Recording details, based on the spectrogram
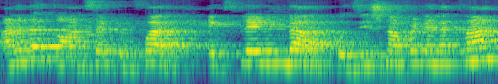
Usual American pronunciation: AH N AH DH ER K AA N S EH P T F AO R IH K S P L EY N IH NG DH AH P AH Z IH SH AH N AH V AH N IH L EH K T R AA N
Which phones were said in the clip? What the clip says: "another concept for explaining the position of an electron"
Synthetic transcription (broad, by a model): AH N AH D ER K AA N S EH P T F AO R IH K S P L EY N IH NG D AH P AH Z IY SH AH N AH P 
